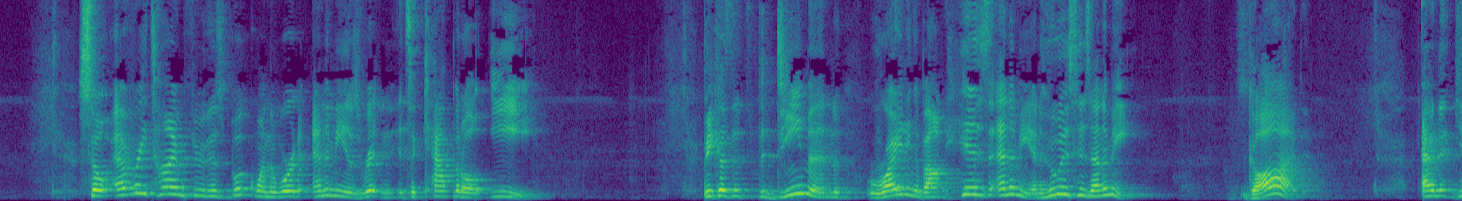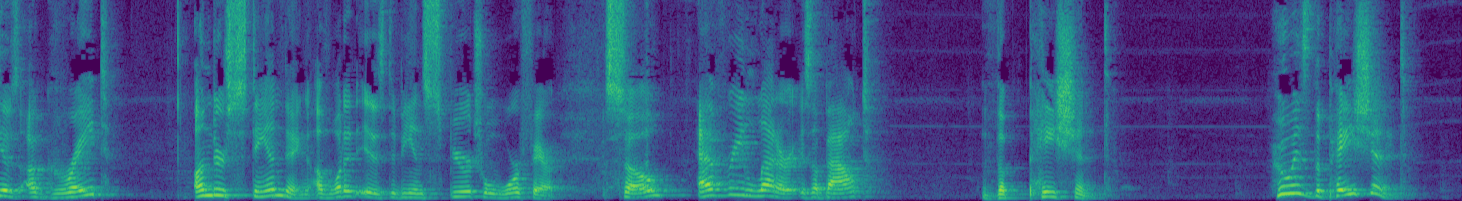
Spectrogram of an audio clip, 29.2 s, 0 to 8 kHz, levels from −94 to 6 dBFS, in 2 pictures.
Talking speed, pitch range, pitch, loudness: 115 wpm, 180-250 Hz, 215 Hz, -19 LUFS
